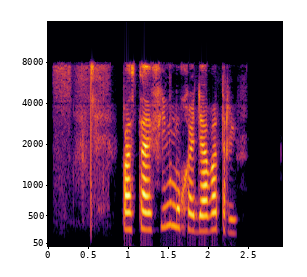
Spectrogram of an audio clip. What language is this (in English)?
Russian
